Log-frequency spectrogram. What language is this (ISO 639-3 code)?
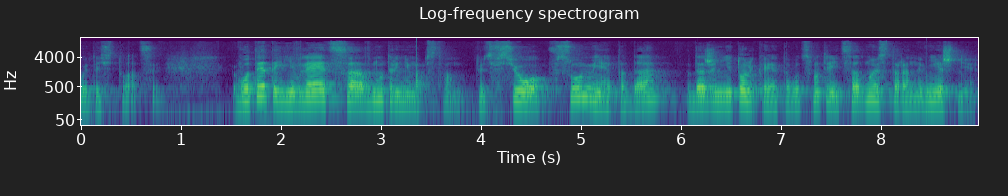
rus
